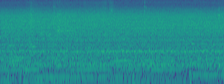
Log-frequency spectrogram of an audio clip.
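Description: Steady hiss of fan noise with a faint low hum, picked up by a microphone on top of a monitor. There are a few faint low bumps.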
